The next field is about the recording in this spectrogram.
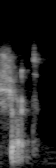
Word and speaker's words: Chartres: It's called Chartres. That's Chartres, pronounced Chartres.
